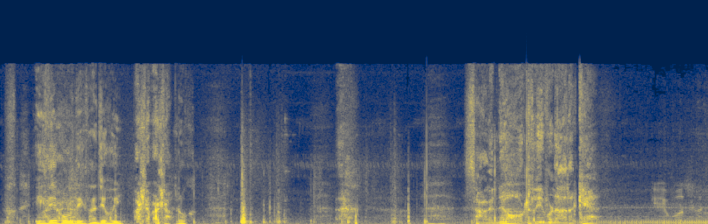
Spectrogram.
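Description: Young men laugh and shout playfully nearby.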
